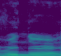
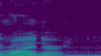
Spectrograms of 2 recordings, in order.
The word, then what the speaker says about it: Rinder: giving him okay well they have said my name wrong a few times sure and it's not so difficult rinder and they say reiner reindeer reindeer yeah so i'm sorry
